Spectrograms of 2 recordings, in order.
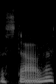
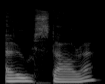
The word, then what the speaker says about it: Ostara: Now, there are different pronunciations of Ostara. Some I've heard is Ostara, and there are other ones which is the soft version, which is Ostara.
